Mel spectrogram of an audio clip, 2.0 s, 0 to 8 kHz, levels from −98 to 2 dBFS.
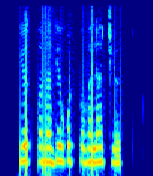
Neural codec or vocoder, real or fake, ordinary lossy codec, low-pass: none; real; MP3, 64 kbps; 7.2 kHz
